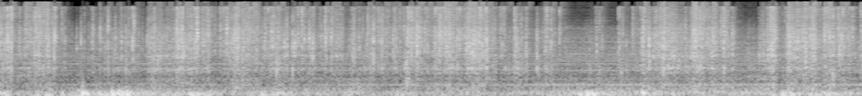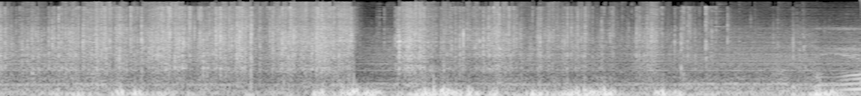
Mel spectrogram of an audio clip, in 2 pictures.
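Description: Plastic wrapping of a face mask pack rustled and crinkled open at close range, continuous crackling with a few louder bursts, some masks dropping as the package is handled; no talk.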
